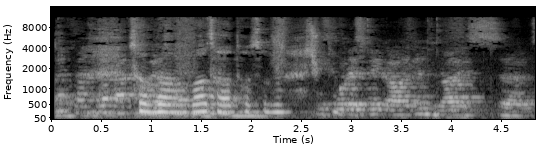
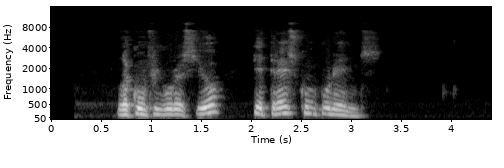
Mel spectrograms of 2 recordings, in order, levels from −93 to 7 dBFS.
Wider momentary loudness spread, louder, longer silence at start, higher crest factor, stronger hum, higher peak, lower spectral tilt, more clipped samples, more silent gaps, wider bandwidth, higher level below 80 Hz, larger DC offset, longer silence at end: about the same, 14 LU vs 12 LU; second, -22 LUFS vs -19 LUFS; second, 0.05 s vs 0.65 s; about the same, 18 dB vs 18 dB; neither; about the same, -4 dBFS vs -2 dBFS; second, -5 dB/octave vs -9 dB/octave; neither; neither; first, 11.5 kHz vs 7.4 kHz; first, -54 dBFS vs -62 dBFS; neither; second, 0 s vs 1.3 s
